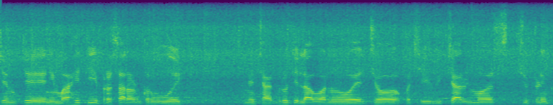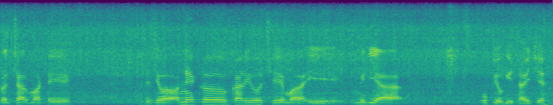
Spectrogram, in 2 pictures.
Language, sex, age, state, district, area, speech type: Gujarati, male, 18-30, Gujarat, Junagadh, urban, spontaneous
